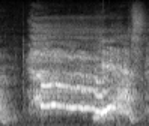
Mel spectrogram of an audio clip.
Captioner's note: gasps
